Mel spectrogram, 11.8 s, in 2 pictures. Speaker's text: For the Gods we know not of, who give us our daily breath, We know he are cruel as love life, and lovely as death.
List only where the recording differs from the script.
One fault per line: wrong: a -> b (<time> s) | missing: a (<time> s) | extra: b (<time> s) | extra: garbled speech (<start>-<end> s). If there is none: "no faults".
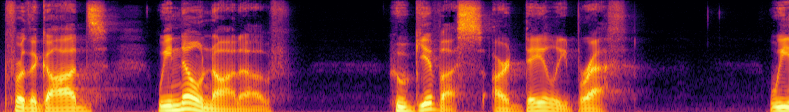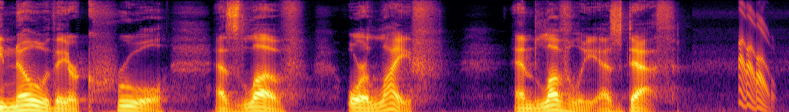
wrong: he -> they (6.3 s)
extra: or (8.5 s)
